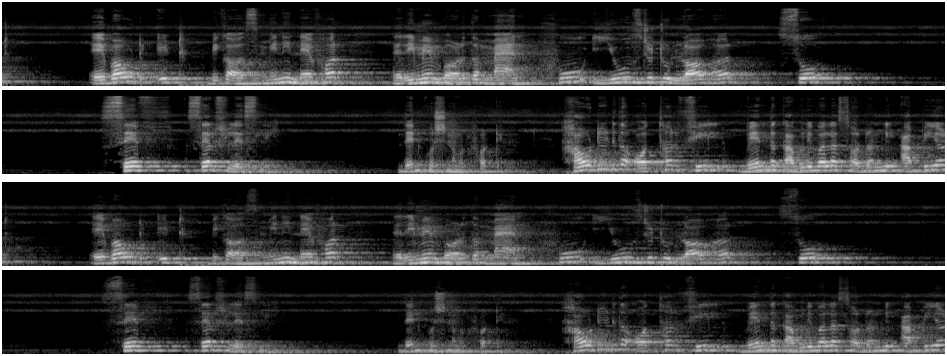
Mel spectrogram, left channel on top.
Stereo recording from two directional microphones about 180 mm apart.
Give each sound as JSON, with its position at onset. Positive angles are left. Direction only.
{"t": 0.8, "sound": "a man's voice", "side_deg": 15}
{"t": 10.6, "sound": "speech", "side_deg": 20}
{"t": 13.4, "sound": "a man's voice", "side_deg": 25}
